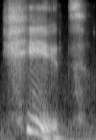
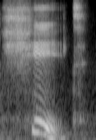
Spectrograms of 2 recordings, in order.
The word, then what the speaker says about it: sheet: Las hojas de papel se dicen sheet. Con la I larga. Sheet. Sheet.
